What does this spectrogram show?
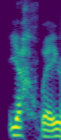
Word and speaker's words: Yahweh: That in the Hebrew, all you see is the tetragrammaton, Yahweh, which is sometimes pronounced Adonai to avoid pronouncing the holy name of God.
